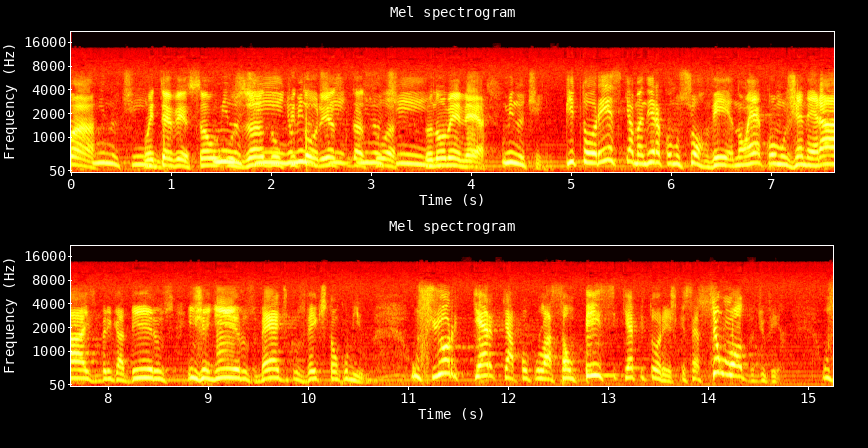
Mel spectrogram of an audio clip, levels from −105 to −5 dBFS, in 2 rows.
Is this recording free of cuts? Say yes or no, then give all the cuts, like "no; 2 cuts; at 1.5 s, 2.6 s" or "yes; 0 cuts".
yes; 0 cuts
